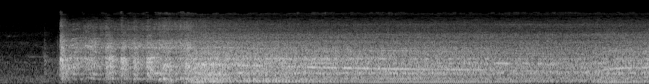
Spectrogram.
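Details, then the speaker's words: 2004 Ford Territory 4.0L Barra engine after intake manifold gasket replacement: catches cleanly and settles into a smooth, even idle with no hiss or whistle; leak gone, runs healthy. "I can't hear the leak anymore. So, that's all fixed up pretty good."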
